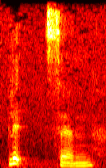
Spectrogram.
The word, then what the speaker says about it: Blitzen: Blit, and then if you remember right, a Z is pronounced TS, Blitzen.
